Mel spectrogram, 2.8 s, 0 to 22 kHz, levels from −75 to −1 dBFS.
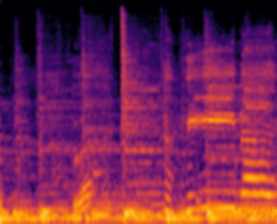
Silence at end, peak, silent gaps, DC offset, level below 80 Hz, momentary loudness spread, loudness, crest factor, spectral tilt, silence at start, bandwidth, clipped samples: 0 s; 0 dBFS; none; under 0.1%; -46 dBFS; 5 LU; -15 LUFS; 14 dB; -5.5 dB/octave; 0 s; 19 kHz; under 0.1%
